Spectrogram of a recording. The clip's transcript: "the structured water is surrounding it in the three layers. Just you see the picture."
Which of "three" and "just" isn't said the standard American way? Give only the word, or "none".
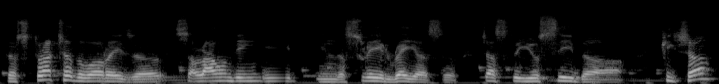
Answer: three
